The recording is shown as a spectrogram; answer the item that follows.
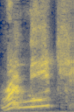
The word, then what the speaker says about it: Romeich: You have to say it like young brother. Romeich Entertainment. Romeich.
